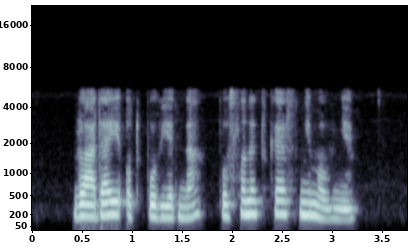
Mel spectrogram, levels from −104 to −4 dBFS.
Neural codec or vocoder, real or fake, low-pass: none; real; 5.4 kHz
